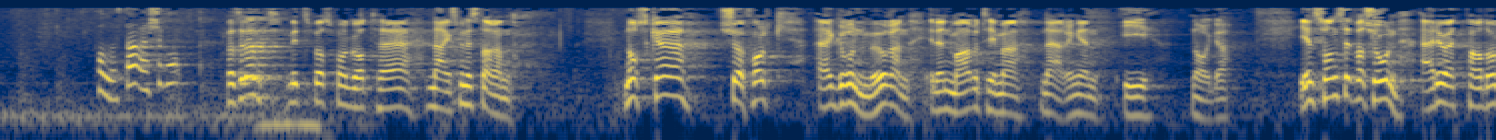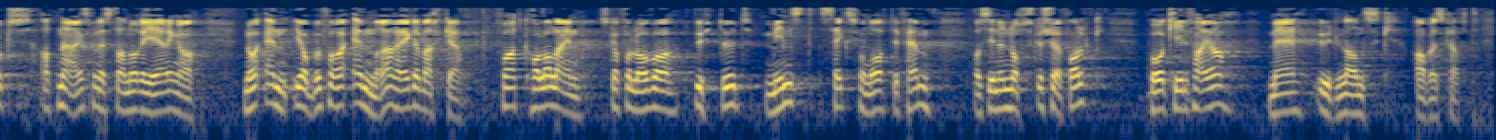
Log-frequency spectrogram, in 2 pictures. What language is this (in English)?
Norwegian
